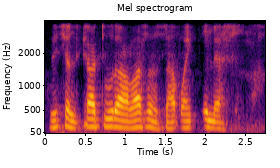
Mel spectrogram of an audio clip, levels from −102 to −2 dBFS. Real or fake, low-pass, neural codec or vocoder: fake; 3.6 kHz; codec, 16 kHz, 2 kbps, FunCodec, trained on Chinese and English, 25 frames a second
